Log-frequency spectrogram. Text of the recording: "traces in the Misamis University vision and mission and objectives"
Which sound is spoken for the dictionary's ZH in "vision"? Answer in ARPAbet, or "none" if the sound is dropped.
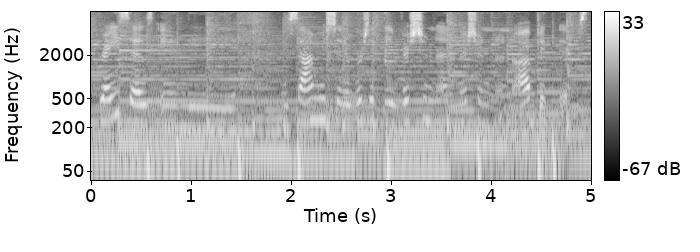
SH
